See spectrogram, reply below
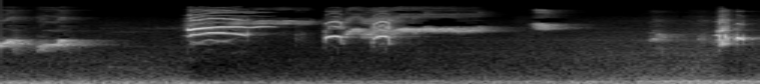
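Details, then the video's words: Orange-headed thrush, a home-kept bird from Singaraja, Bali, gives a short, sparse phrase: a low whistle, a high sharp note, buzzy notes and a short high whistle over soft background hum. "Suara ANIS MERAH Berkicau"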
